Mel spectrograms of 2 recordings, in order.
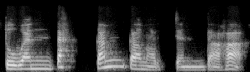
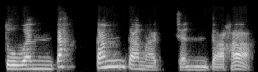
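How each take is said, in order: No difference in how they are said.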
